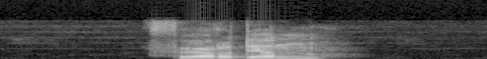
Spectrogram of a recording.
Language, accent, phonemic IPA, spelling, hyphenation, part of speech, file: German, Austria, /ˈfœrdərn/, fördern, för‧dern, verb, De-at-fördern.ogg
- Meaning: 1. to further, foster, advance, encourage, support (promote the development of) 2. to fund, co-fund, to provide financial aid for (a project etc.) 3. to mine (a resource), to win by mining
